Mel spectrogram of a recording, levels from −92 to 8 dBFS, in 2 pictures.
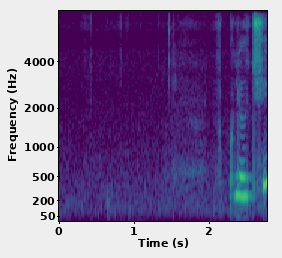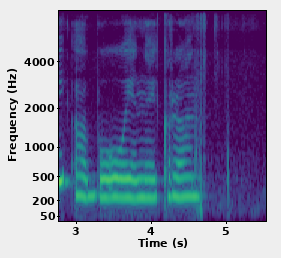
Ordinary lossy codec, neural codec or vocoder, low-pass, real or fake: none; none; none; real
